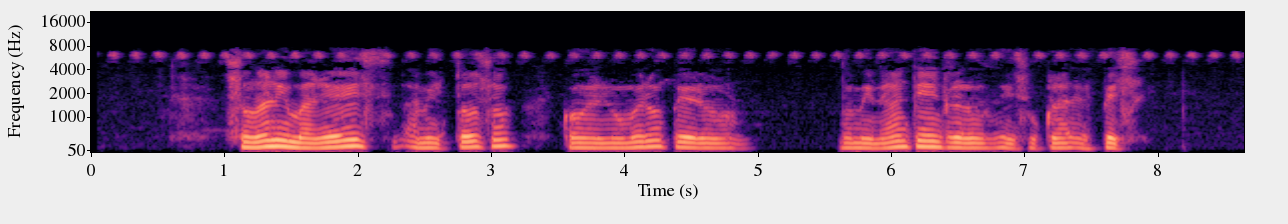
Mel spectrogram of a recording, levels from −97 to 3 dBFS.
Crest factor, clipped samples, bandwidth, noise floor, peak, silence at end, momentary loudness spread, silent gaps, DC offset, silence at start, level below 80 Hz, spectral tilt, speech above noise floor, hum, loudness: 16 dB; under 0.1%; 7.2 kHz; -48 dBFS; -2 dBFS; 0.05 s; 19 LU; none; under 0.1%; 0.15 s; -56 dBFS; -7.5 dB/octave; 31 dB; none; -18 LUFS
